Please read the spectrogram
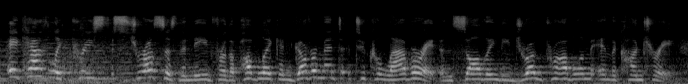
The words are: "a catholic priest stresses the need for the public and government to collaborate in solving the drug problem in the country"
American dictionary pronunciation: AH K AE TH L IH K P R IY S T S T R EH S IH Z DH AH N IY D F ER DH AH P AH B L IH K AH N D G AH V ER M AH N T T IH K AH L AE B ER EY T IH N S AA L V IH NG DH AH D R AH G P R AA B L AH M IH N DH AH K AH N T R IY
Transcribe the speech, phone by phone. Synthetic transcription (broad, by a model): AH K AE TH L IH K P R IY S T S T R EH S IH Z DH AH N IY D F ER DH AH P AH B L IH K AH N G AH V ER M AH N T T IH K AH L AE B ER EY T IH N S AA L V IH NG DH AH D R AH G P R AA B L AH M IH N DH AH K AH N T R IY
